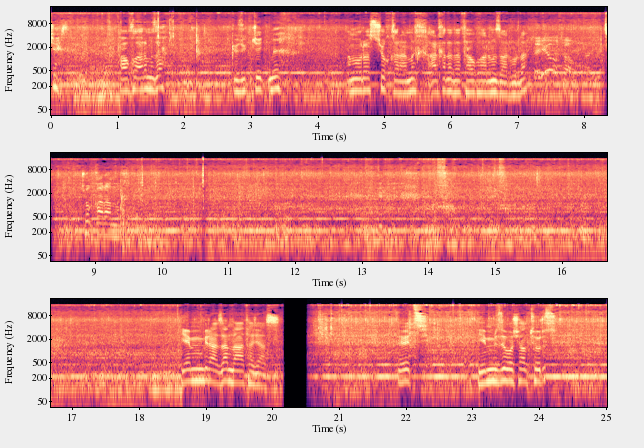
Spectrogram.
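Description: A man talks loudly over the machine.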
